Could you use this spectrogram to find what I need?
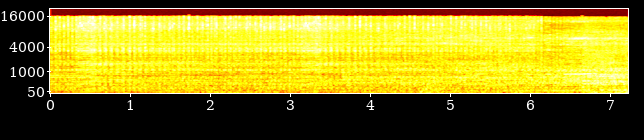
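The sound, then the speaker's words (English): A car engine runs steadily with a low, rumbling drone after a man gets into the car, then rises in pitch and intensity toward the end as the car speeds up. No voices are heard. “He's getting in the car.”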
